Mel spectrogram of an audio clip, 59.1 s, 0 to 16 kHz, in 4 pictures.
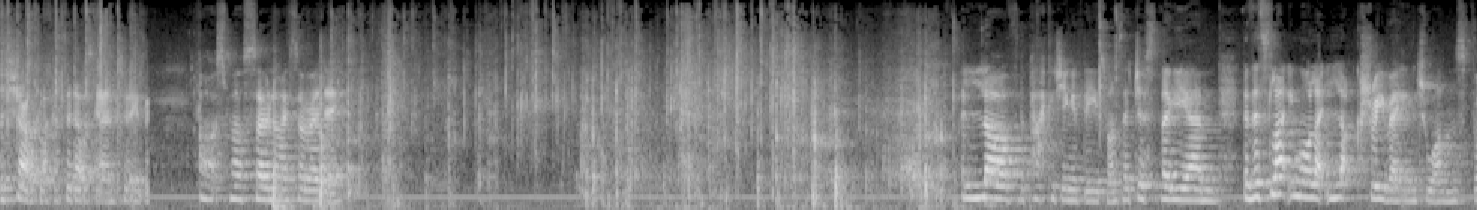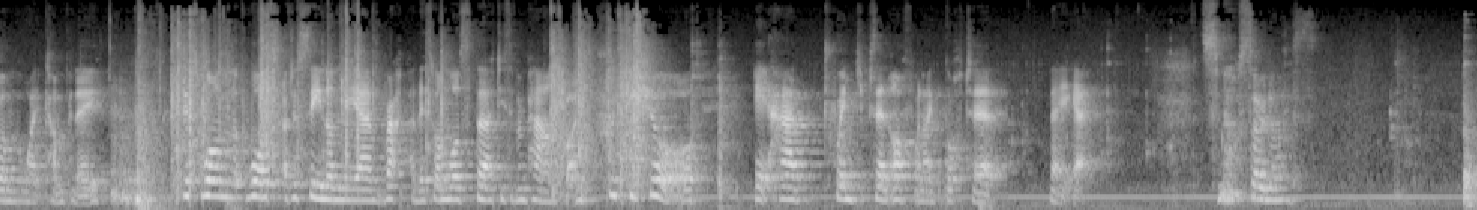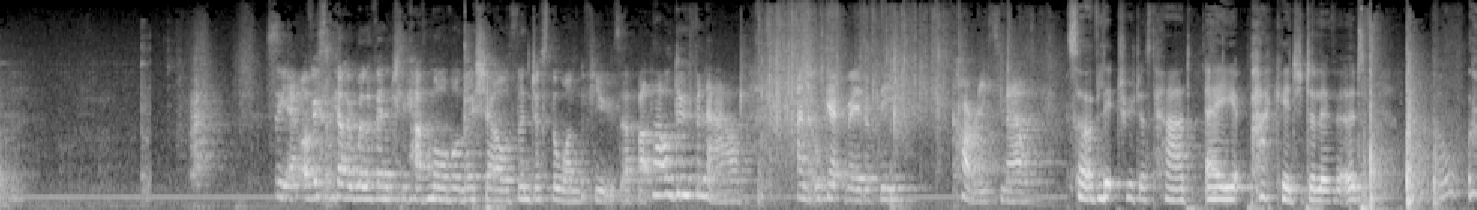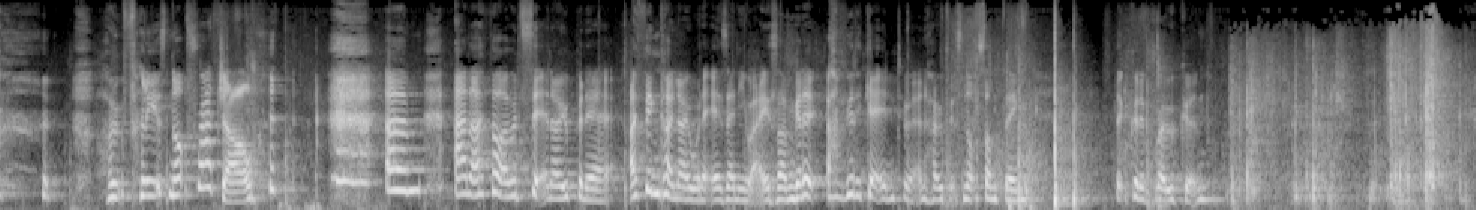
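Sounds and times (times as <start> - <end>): steady low hum: 0.0 - 59.0
cardboard box packaging rustling: 3.6 - 9.6.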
